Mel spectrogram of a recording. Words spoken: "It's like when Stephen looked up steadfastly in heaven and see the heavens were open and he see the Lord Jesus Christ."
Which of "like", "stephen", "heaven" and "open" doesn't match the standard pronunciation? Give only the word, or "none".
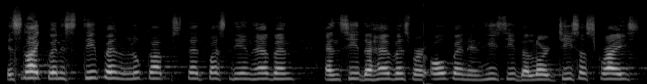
stephen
